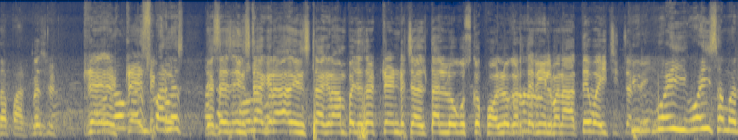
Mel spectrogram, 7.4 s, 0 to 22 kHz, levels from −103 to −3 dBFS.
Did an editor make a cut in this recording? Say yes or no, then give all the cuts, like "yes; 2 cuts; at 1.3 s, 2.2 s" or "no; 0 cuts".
no; 0 cuts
